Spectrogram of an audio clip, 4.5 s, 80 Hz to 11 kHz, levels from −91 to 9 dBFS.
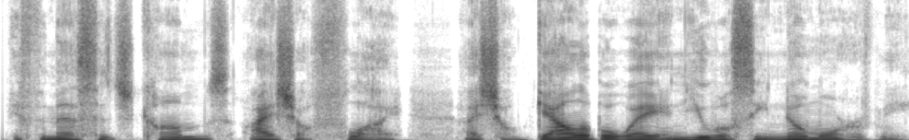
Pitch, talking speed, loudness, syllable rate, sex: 135 Hz, 250 wpm, -18 LUFS, 5.9 syllables/s, male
